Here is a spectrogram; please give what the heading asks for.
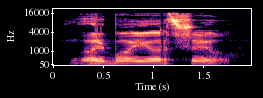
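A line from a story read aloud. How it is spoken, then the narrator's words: Deep bass voice. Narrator (Russian): пробасил кресцент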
